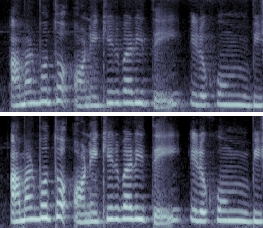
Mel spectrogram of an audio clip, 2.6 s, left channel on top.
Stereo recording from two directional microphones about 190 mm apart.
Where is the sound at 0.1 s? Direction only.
40° right (ahead or behind).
